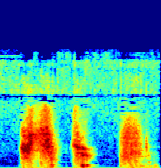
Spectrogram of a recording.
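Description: Three short sneezes in quick succession, each a sharp burst with a breathy spray, close and fairly loud.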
